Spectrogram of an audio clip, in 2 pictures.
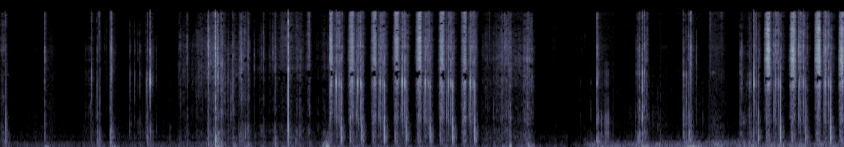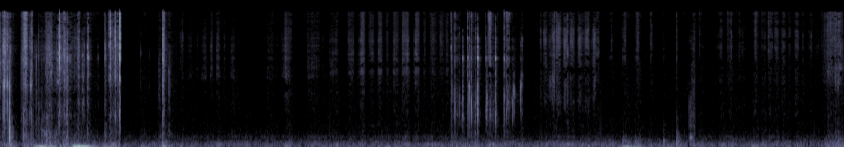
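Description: Toy airbrush's pleated squeeze bellows pumped rapidly, a fast run of puffing clicks at about five a second with an airy hiss under them. It happens twice, with lighter tapping and rubbing of the plastic toy and doll between and after, and a short hiss about three quarters of the way through.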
